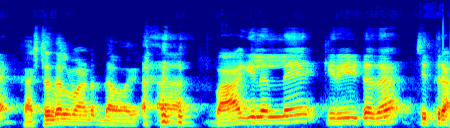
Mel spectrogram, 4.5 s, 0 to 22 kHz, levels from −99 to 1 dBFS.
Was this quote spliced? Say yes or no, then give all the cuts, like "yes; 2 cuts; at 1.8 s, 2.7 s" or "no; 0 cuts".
no; 0 cuts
